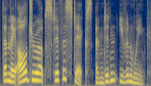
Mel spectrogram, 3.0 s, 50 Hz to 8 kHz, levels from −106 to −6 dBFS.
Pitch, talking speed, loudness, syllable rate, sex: 210 Hz, 240 wpm, -18 LUFS, 4.6 syllables/s, female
